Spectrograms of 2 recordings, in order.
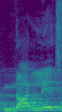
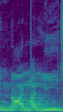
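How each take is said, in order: First: The second vowel sounds like 'eh'. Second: The second vowel sounds like 'ee'. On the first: The speaker calls it wrong. "नॉलेज नहीं होता" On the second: The speaker calls it right. "बल्कि नॉलीज होता है"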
